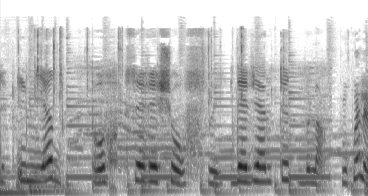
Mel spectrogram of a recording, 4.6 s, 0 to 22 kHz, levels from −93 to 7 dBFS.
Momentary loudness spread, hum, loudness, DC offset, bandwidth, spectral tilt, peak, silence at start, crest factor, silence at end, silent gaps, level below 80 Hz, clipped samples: 12 LU; none; -18 LUFS; under 0.1%; 13 kHz; -4 dB/octave; 0 dBFS; 0 s; 18 dB; 0 s; none; -40 dBFS; under 0.1%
